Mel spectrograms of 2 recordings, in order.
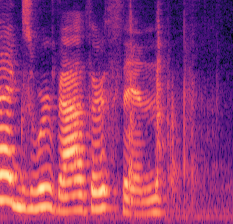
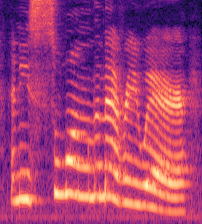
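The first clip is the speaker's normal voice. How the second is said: usual speaking voice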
